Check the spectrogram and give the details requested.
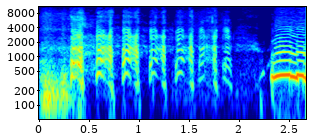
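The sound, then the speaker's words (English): A person imitates an owl with a rapid run of about eight short hooting bursts, a brief pause, then one sustained, louder hoot held at the end. Clear, with no other talk. “Give us the owl sound.”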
